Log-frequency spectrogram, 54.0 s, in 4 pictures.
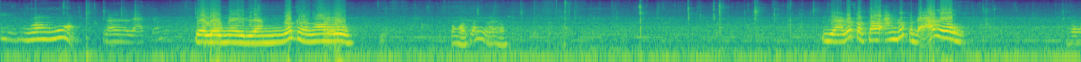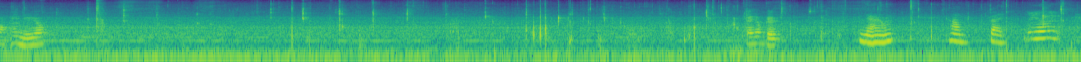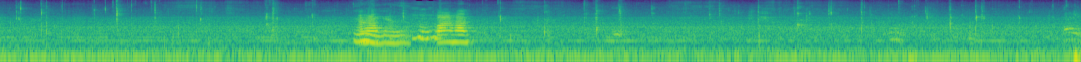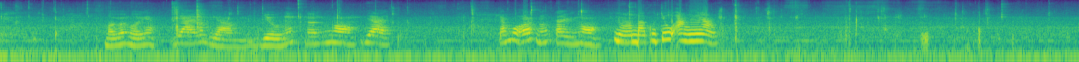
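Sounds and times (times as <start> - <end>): steady hum: 0.0 - 54.0
chewing chicken: 3.6 - 32.4, 33.0 - 41.8, 45.4 - 54.0
wet mouth clicks and smacks: 7.9 - 10.3, 14.2 - 24.0, 24.8 - 29.7, 30.3 - 31.0, 33.2 - 41.7, 49.6 - 53.8.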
